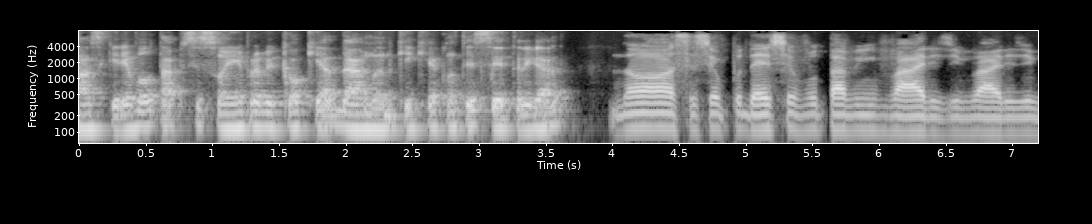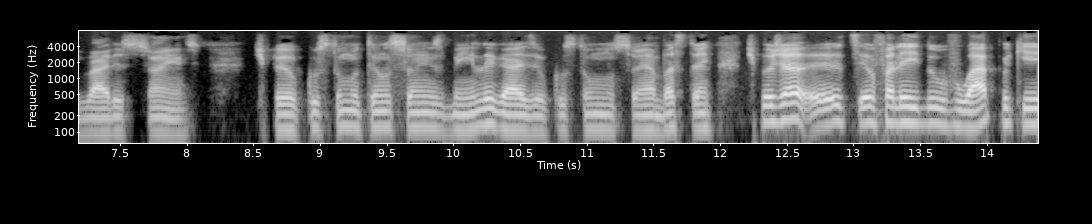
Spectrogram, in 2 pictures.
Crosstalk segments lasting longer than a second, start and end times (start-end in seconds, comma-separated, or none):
none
